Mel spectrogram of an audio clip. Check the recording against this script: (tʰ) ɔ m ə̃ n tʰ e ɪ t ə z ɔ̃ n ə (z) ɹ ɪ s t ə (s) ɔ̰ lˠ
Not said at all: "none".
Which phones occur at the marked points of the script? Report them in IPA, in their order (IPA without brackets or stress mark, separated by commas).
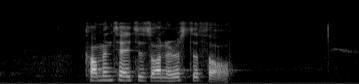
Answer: kʰ, none, θ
